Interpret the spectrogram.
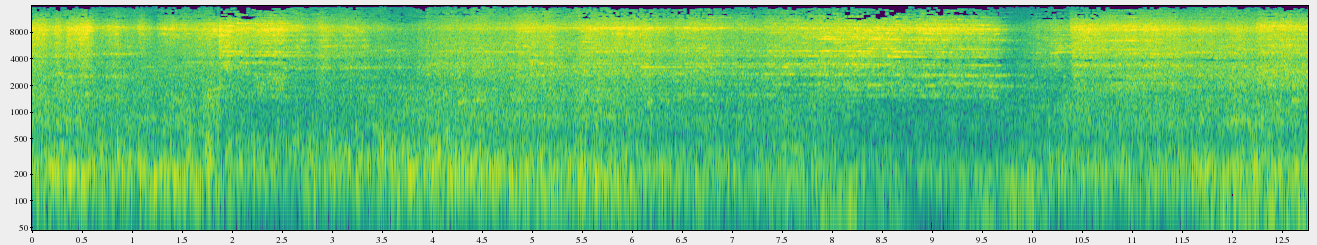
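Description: Intermodal freight cars of a passing train, double-stack well cars and then trailer-carrying flatcars, make a steady rolling noise of steel wheels on rail. It dips briefly about ten seconds in.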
